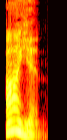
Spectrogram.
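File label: "ayin", British English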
